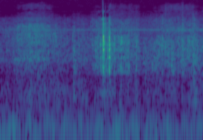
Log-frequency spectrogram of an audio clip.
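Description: Steady low rumble and hiss inside a parked car's cabin, with one brief rustle about a second in.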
